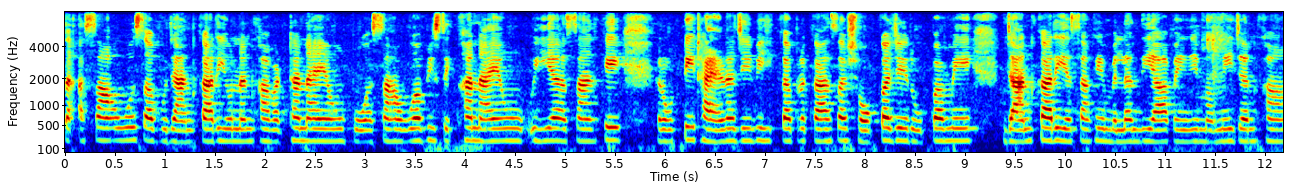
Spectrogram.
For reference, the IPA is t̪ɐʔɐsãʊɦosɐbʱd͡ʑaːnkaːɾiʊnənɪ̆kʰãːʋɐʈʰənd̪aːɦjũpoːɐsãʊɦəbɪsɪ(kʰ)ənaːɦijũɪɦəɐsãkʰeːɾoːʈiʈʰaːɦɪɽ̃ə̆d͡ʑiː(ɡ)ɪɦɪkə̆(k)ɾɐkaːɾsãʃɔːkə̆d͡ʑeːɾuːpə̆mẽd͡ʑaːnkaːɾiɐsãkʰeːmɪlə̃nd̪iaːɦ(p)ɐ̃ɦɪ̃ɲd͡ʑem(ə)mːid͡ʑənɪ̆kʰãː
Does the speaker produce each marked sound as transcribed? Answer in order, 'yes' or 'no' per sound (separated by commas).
yes, no, no, yes, no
